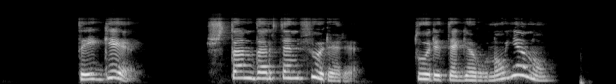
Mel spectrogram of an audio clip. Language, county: Lithuanian, Panevėžys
